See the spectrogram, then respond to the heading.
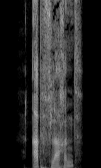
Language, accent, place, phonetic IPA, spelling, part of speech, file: German, Germany, Berlin, [ˈapˌflaxn̩t], abflachend, verb, De-abflachend.ogg
- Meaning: present participle of abflachen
